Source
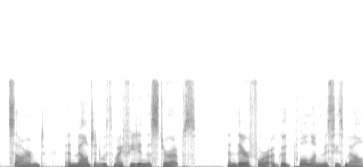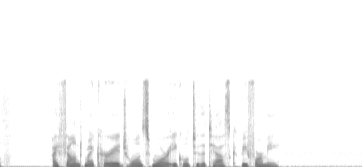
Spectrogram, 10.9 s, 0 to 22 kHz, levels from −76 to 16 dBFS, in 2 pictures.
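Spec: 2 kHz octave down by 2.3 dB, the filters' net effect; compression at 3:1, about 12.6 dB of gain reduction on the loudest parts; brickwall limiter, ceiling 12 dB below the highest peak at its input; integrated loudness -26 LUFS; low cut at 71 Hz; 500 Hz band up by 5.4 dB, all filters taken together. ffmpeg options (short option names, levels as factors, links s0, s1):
-af "highpass=71,equalizer=f=500:t=o:g=7,equalizer=f=2000:t=o:g=-3.5,acompressor=threshold=0.0178:ratio=3,volume=6.68,alimiter=limit=0.141:level=0:latency=1"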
